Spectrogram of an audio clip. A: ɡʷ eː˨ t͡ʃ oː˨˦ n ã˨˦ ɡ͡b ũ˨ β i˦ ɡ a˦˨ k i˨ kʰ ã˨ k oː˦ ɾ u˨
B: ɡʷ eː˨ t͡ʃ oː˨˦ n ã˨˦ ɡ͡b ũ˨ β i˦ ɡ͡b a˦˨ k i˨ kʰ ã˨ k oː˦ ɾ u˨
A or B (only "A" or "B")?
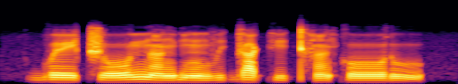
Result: A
